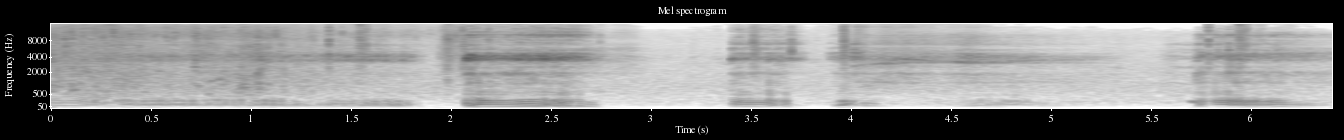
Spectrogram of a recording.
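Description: A sleeping man snoring, a cartoon sound effect: low snores come and go, the loudest about two seconds in, with shorter snorts after it and another near the end.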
